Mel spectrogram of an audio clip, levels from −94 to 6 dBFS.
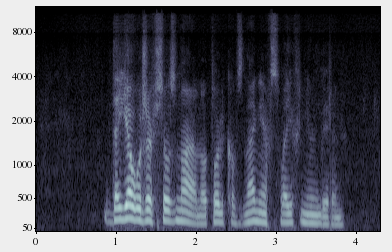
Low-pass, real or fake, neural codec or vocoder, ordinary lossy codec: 10.8 kHz; fake; codec, 16 kHz in and 24 kHz out, 0.8 kbps, FocalCodec, streaming, 65536 codes; Opus, 24 kbps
